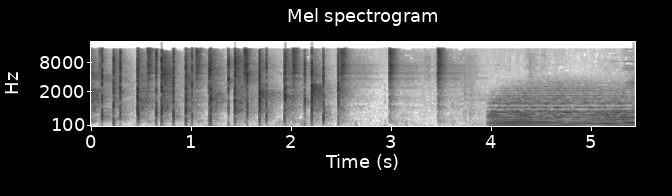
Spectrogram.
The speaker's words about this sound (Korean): 박수 보내드릴게요. 예, 기대됩니다. 라이브로.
